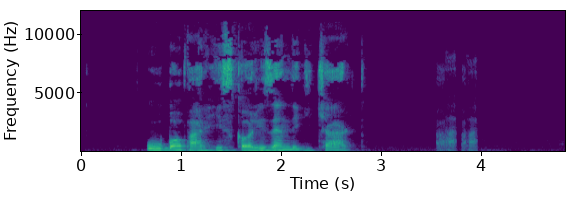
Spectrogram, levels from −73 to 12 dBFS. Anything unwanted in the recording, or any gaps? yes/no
yes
